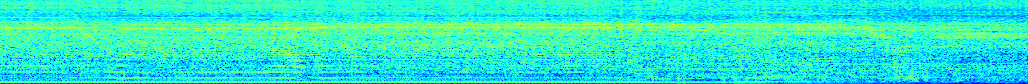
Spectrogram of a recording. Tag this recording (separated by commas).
Drill, outside, urban or man-made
